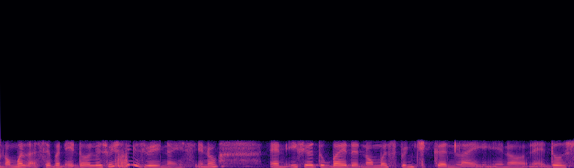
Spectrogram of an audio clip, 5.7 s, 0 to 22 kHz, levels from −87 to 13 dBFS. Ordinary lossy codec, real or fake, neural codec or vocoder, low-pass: none; real; none; 3.6 kHz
